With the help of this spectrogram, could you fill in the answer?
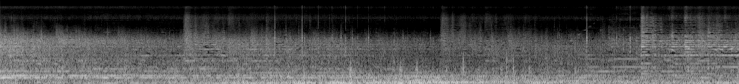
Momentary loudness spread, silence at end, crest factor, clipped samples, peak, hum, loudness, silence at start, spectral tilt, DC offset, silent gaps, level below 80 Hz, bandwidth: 4 LU; 0 s; 16 dB; under 0.1%; -4 dBFS; none; -21 LUFS; 0 s; -5.5 dB/octave; under 0.1%; none; -26 dBFS; 17 kHz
